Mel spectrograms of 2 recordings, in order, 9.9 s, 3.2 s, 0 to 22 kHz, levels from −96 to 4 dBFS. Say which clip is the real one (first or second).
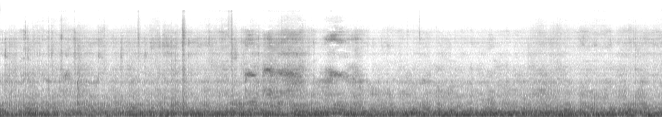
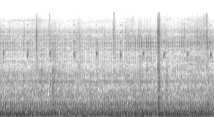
second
